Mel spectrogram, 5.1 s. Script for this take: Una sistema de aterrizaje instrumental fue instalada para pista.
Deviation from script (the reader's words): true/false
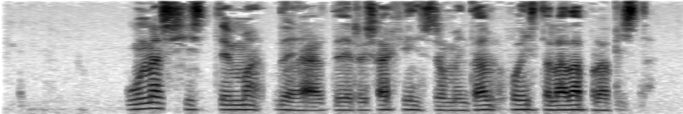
false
